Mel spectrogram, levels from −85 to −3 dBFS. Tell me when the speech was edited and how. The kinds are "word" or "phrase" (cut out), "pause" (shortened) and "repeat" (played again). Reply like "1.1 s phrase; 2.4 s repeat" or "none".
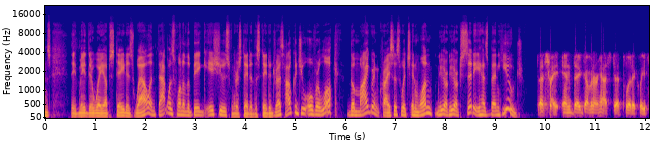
3.7 s phrase; 7.7 s word; 8.1 s repeat

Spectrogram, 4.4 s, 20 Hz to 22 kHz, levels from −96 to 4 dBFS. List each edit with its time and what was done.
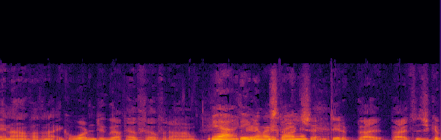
1.2 s phrase; 2.4 s phrase

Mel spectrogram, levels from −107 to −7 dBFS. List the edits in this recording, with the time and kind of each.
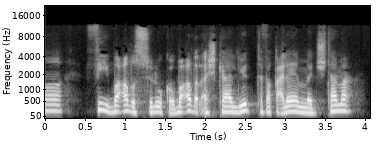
none

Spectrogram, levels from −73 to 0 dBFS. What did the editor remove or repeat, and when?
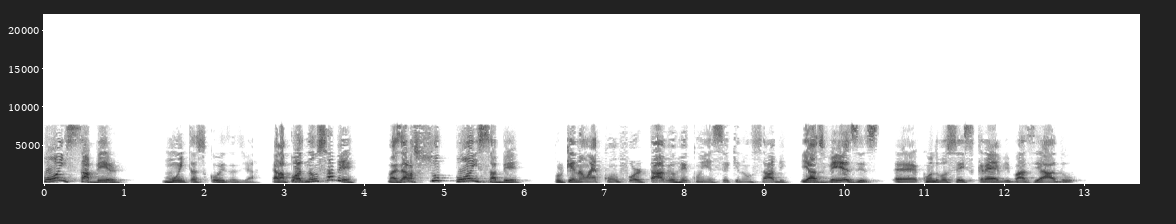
2.8 s pause; 9.4 s pause

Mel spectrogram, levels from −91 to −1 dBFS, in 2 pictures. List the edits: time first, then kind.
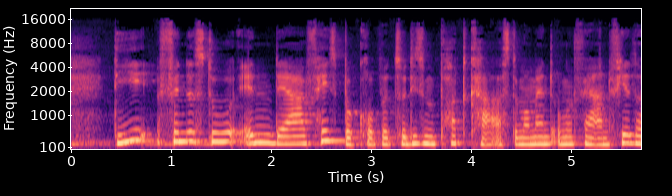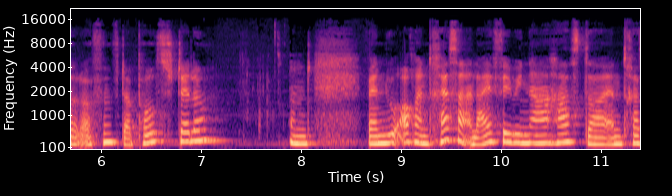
9.7 s word

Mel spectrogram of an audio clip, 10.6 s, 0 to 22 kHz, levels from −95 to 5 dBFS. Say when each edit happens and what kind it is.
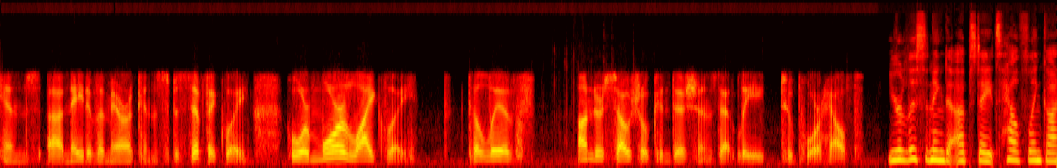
none

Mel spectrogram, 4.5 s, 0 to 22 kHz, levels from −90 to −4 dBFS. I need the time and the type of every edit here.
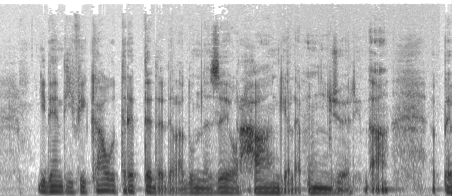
1.2 s word; 1.6 s word; 2.4 s word; 3.0 s word

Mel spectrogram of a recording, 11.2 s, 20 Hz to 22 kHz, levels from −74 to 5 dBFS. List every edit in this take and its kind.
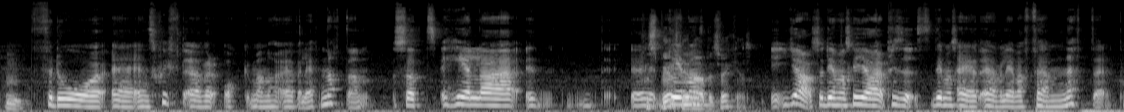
9.6 s word

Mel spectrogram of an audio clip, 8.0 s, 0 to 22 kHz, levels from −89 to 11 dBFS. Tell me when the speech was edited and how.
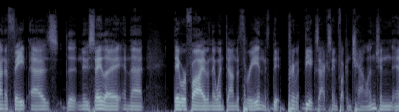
none

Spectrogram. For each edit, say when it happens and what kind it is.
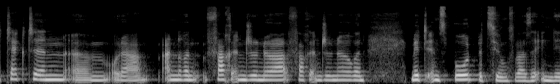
none

